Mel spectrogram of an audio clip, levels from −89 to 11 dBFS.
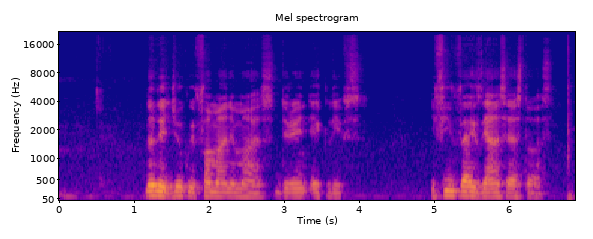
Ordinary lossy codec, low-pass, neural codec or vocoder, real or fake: none; none; none; real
